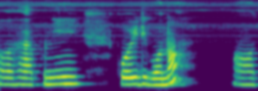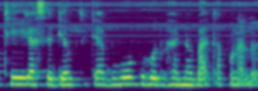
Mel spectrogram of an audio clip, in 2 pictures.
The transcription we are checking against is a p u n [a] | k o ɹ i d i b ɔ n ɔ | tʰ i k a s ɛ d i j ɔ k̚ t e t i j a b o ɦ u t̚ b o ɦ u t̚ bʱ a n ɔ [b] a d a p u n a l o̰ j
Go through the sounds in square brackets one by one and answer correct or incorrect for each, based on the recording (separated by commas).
incorrect, correct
